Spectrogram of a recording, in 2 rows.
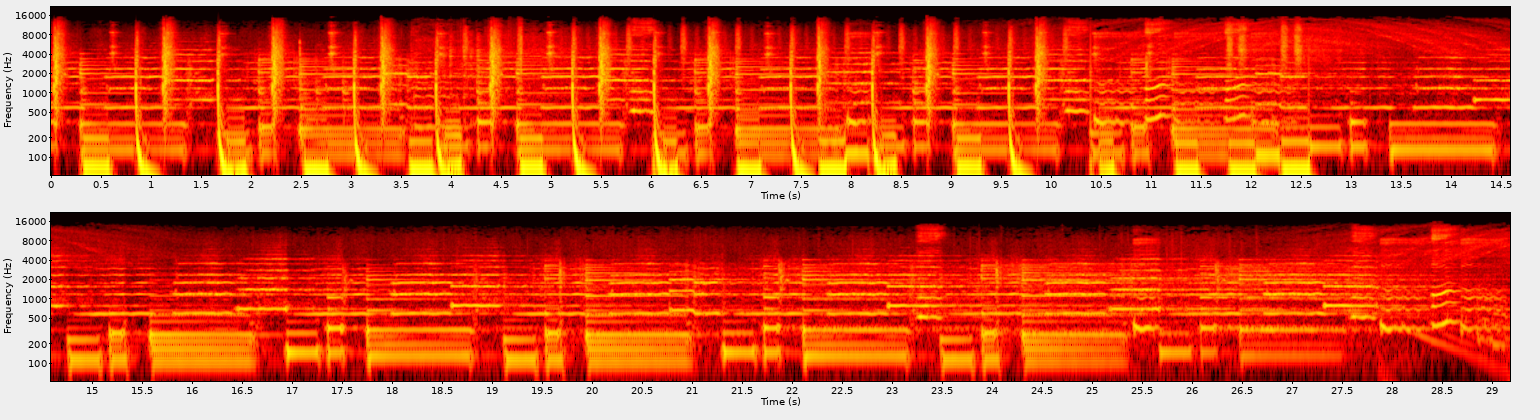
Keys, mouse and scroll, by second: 3.4 typing, 3.5 double click, 8.1 alt+click, 9.7 ctrl+alt+click, 13.8 ctrl+alt+click, 15.5 double click, 20.7 double click.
